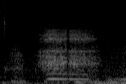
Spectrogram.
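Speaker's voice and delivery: high, voiceless intake of breath; gasp. Real, not acted. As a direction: gasp in awe at the loot. Amazed at what appears in game.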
